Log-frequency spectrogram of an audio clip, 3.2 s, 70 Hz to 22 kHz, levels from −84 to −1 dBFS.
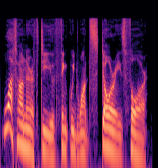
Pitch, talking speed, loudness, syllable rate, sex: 130 Hz, 190 wpm, -19 LUFS, 3.8 syllables/s, male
